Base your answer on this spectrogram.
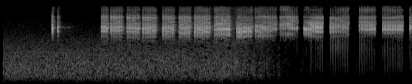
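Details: Auritibicen bihamatus cicada, a singing male, on Kunashir in the Kuril Islands: loud high buzzing stridulation starting after a brief click, then pulsing in rapid bursts with short gaps toward the end.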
